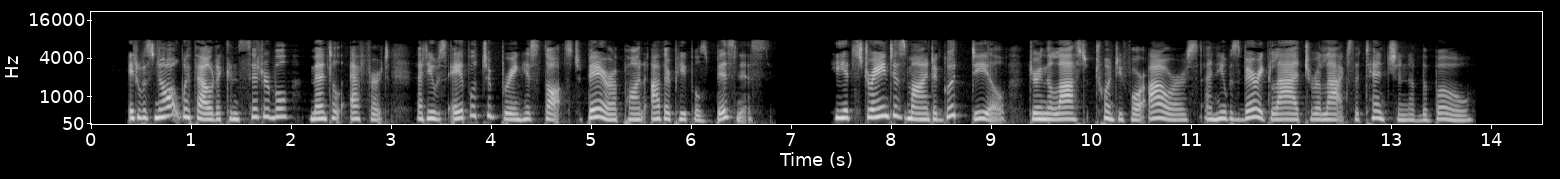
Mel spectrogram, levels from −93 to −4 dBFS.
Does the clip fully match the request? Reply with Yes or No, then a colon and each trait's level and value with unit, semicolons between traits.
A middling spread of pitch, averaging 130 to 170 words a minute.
No: average, 4.2 semitones; average, 200 wpm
